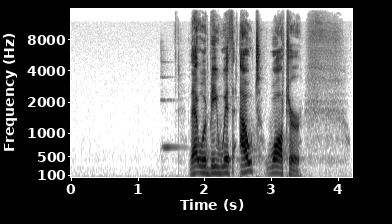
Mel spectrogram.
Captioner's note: bell dings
